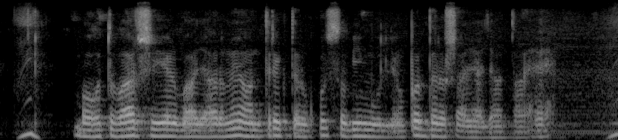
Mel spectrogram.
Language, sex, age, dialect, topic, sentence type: Hindi, male, 36-40, Kanauji Braj Bhasha, banking, statement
